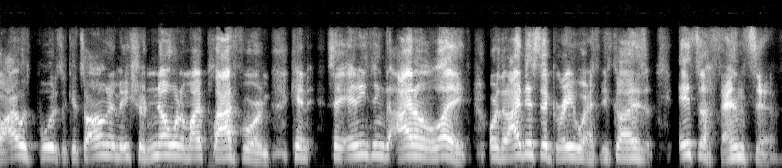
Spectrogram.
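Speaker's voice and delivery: loud, high mock of a self-righteous complainer; mocking whiny complaint. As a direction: sneer at them as you imitate. Mocking people who were bullied.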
